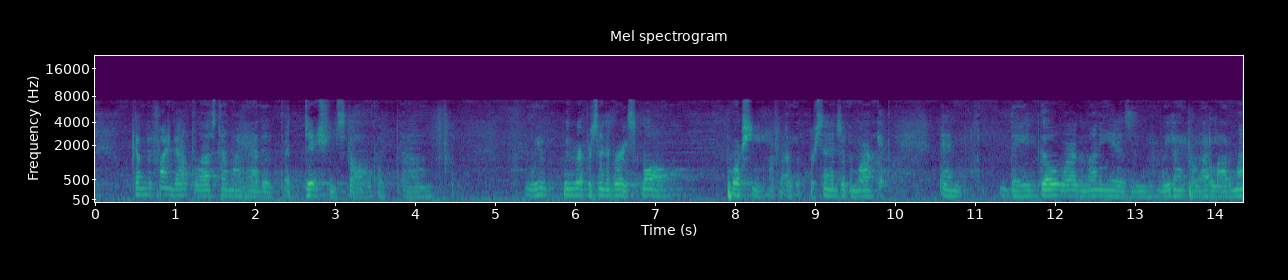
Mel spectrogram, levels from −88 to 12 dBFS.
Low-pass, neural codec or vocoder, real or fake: 7.2 kHz; codec, 44.1 kHz, 3.4 kbps, Pupu-Codec; fake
